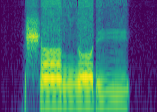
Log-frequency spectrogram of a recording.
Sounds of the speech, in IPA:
ʃ ã˨ n o˧ ɾ i˦

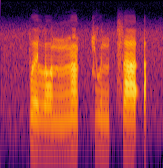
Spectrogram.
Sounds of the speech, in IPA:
p ə˥˧ l ɔ˧ n ŋ ã˦ k̚ ɕ u˧ n t͡s a˦ ʔ

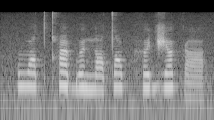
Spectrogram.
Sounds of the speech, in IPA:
β ɒ˥˧ tˤ qʰ ɛ˥˧ b ə˥˧ n u˧˩ tˤ ɜ˦˥ p h ə˦˥ d͡ʒ ɐ˦˥ k a˩

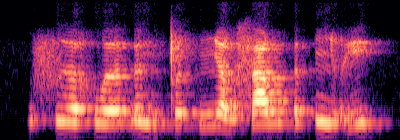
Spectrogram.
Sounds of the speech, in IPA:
f ɨ˧ ə̯ h w əː˨˦ ɗ ə̤˨˩ n t̪ ə˨˩ t̚ ɲ a˧˩ w s a˧ w ʔ ə˦˥ t̚ ɲ ə̰˧˥ j

